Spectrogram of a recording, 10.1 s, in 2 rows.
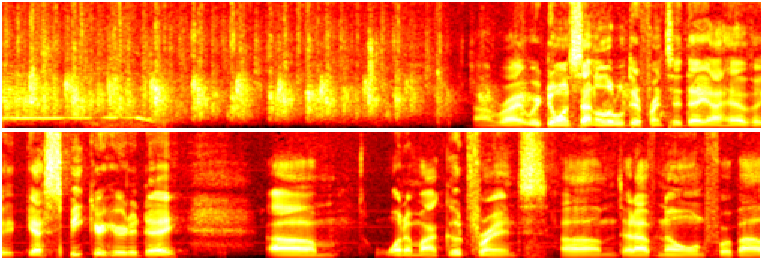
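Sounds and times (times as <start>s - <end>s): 
audience applauding: 0.0s - 3.1s
speech: 3.2s - 10.0s.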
